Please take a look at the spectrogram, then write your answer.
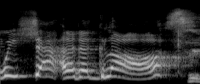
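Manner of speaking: terrible fake British accent, high and very slow. Not wanting to seem like Americans in a bar: really bad British accent. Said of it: "I did that in a really bad British accent".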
